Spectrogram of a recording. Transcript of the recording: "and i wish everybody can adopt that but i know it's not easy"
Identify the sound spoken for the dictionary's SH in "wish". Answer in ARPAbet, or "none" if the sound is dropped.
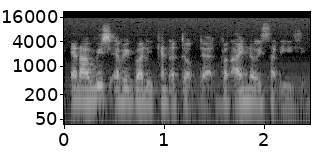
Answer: SH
